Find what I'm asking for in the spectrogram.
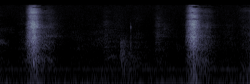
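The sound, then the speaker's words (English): Two sharp, forceful exhalations through the nose during fire-breath practice at a breathing workshop; brief, quiet bursts of airy hiss with a pause between them and soft breathing in the gaps. “Just like you would blow out from your nose, your stomach goes in. The same way, you're going to practice the fire breath”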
